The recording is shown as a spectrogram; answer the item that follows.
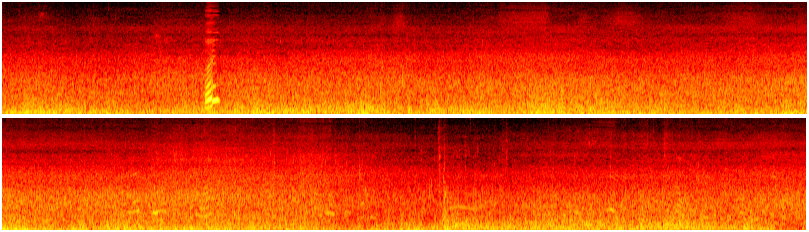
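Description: Wind buffeting the microphone over small waves washing onto a sandy beach, a steady rough rush with the low end heaviest.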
